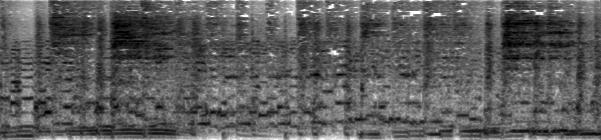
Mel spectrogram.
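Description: Live rock instrumental: amplified electric guitar playing sustained melodic notes over a drum kit with cymbal hits.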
